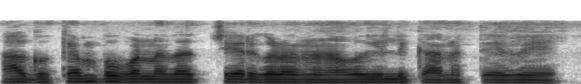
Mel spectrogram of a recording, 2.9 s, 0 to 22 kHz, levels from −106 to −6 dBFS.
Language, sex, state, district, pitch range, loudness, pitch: Kannada, male, Karnataka, Koppal, 110-125 Hz, -17 LUFS, 120 Hz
